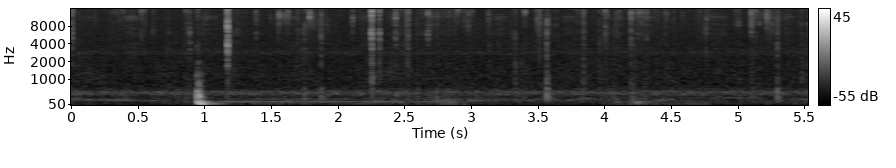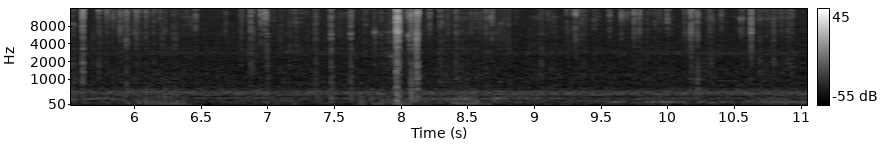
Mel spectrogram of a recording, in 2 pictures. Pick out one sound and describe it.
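A screwdriver scrapes and clicks as screws are turned.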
